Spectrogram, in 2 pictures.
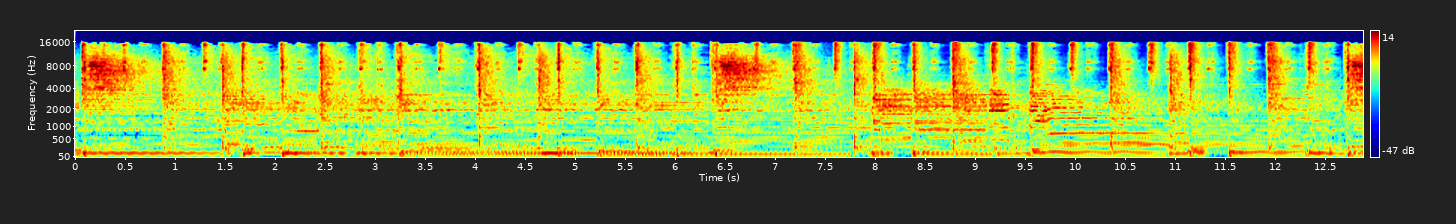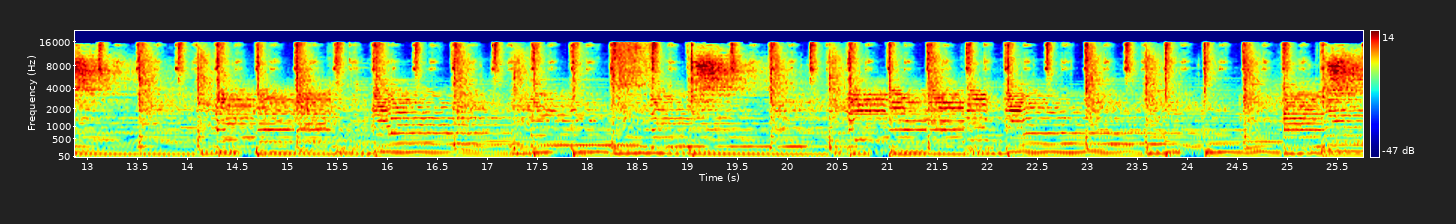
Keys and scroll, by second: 17.3 b, 17.9 Escape, 18.0 Escape, 18.1 Escape, 23.3 b.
